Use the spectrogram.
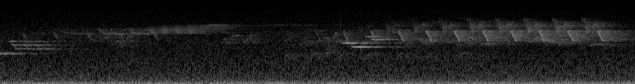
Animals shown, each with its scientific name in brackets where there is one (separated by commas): Ovenbird (Seiurus aurocapilla), Red-eyed Vireo (Vireo olivaceus), Wood Thrush (Hylocichla mustelina), Black-throated Blue Warbler (Setophaga caerulescens)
